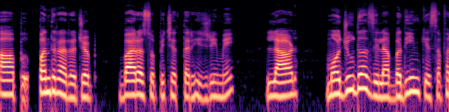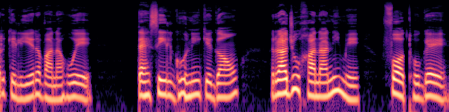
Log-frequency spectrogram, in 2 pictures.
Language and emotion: Urdu, neutral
